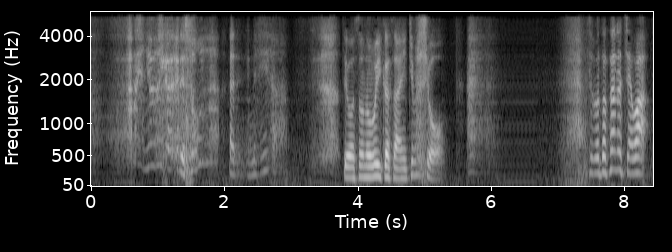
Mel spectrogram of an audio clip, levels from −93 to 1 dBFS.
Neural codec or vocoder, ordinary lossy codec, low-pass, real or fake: codec, 16 kHz, about 1 kbps, DyCAST, with the encoder's durations; MP3, 32 kbps; 5.4 kHz; fake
